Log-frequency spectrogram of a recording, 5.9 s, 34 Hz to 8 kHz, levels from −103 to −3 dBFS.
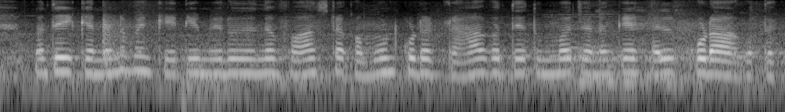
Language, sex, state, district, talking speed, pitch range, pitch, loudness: Kannada, female, Karnataka, Raichur, 175 wpm, 220-235 Hz, 230 Hz, -34 LUFS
